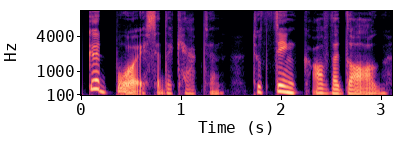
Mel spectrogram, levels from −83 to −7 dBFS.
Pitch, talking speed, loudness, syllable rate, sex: 180 Hz, 195 wpm, -20 LUFS, 4.1 syllables/s, female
